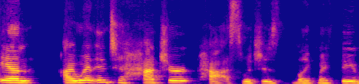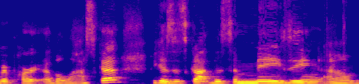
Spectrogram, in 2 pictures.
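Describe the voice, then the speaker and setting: With a West Coast accent, a woman speaks in an animated tone at a fairly slow pace. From California, Sierra Nevada. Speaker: live-stream host. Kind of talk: casual live-stream talk. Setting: Facebook live stream.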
